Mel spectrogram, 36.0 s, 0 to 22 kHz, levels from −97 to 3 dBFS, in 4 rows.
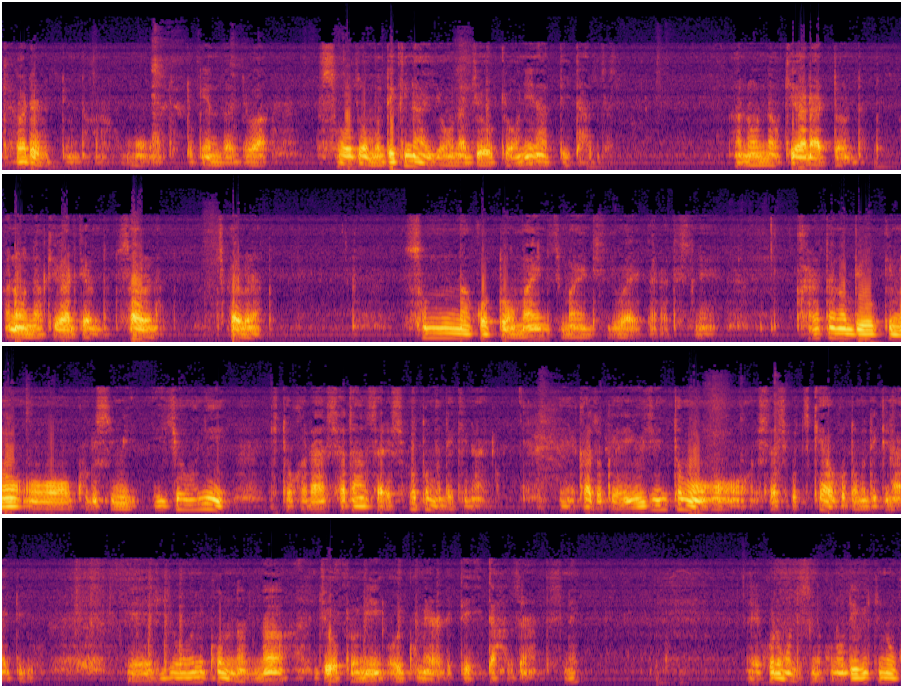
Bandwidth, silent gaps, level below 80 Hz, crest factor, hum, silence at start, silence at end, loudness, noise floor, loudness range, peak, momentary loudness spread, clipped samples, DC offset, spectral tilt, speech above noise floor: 8.6 kHz; none; -54 dBFS; 16 dB; none; 0 s; 0 s; -14 LUFS; -44 dBFS; 7 LU; 0 dBFS; 19 LU; under 0.1%; under 0.1%; -6.5 dB/octave; 30 dB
